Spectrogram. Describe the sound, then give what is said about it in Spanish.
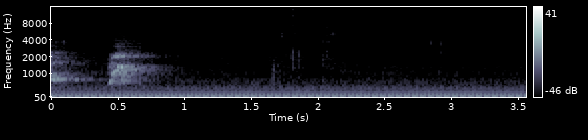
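A dog gives a quick pair of barks right at the start as it runs off, moderately loud. Then only a steady low hum remains, with no talking. “Mm, ahí se huyó el perro, ay Dios.”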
